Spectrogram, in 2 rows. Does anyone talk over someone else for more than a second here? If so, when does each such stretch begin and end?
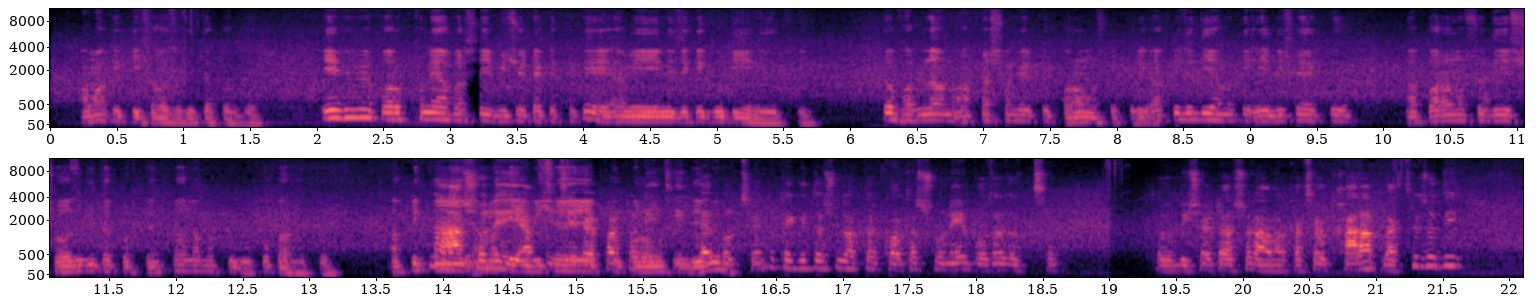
13.9-16.1

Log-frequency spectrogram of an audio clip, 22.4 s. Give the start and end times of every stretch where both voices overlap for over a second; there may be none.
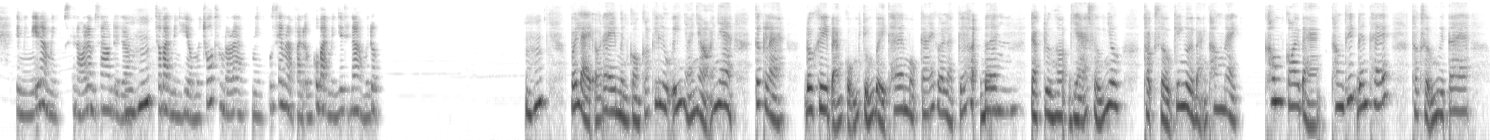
none

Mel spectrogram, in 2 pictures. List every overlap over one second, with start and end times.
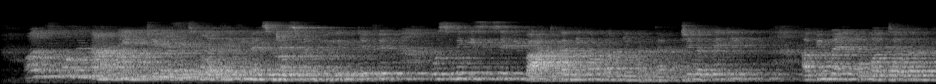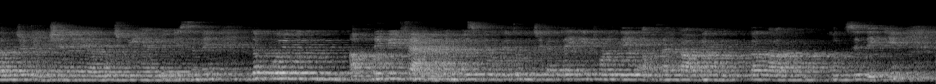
1.2-3.5

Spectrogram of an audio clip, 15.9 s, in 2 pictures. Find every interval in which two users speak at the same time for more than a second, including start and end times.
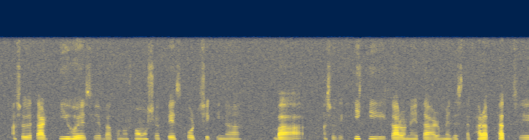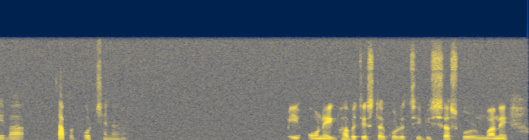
none

